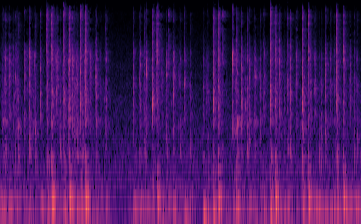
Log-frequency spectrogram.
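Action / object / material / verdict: tap / plastic computer keyboard / plastic / none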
